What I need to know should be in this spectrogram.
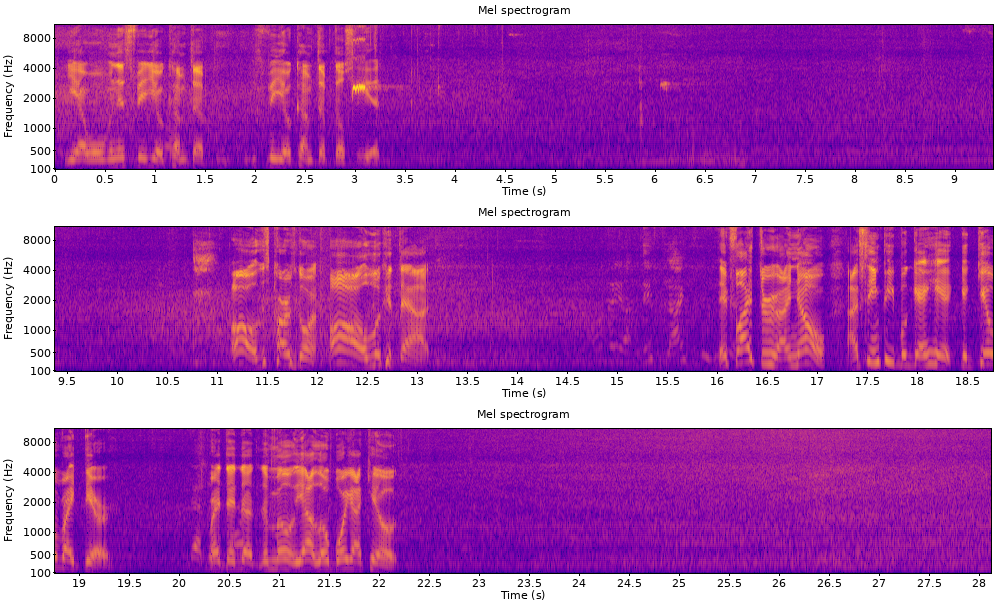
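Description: Cars drive past on a road outdoors.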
